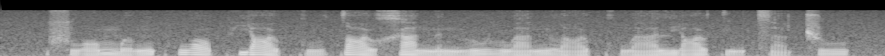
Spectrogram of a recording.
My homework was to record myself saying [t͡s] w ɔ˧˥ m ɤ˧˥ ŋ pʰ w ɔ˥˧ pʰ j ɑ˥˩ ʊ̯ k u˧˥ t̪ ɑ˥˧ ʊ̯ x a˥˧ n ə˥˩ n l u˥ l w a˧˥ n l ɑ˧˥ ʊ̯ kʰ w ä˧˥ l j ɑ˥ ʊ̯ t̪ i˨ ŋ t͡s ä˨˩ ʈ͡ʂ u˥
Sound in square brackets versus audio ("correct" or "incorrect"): incorrect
